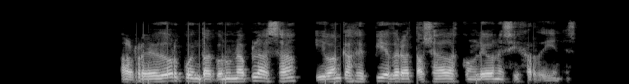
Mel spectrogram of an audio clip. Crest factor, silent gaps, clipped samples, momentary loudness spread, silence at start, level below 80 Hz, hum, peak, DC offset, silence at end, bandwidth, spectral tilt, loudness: 16 dB; 3.01-3.14 s; under 0.1%; 10 LU; 1.2 s; -54 dBFS; none; -4 dBFS; under 0.1%; 0.55 s; 8 kHz; -4.5 dB/octave; -19 LUFS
